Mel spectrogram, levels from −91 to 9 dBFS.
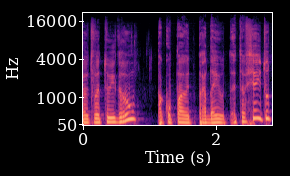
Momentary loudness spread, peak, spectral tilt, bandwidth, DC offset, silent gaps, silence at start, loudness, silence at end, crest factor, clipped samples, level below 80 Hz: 7 LU; -2 dBFS; -7 dB/octave; 16.5 kHz; under 0.1%; none; 0 s; -14 LUFS; 0.05 s; 12 dB; under 0.1%; -34 dBFS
